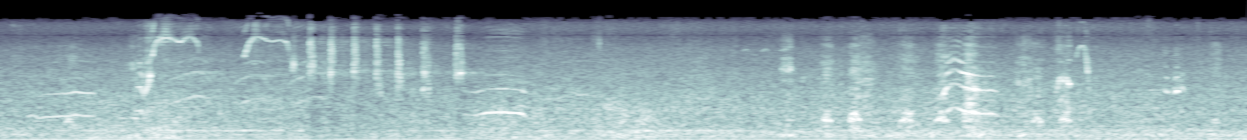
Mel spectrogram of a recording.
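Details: Crying from an injured baby monkey among badly hurt monkeys: a few piercing arched squeals early on, then a rapid series of sharp clicks and softer squeaky cries, with a constant low hum throughout.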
